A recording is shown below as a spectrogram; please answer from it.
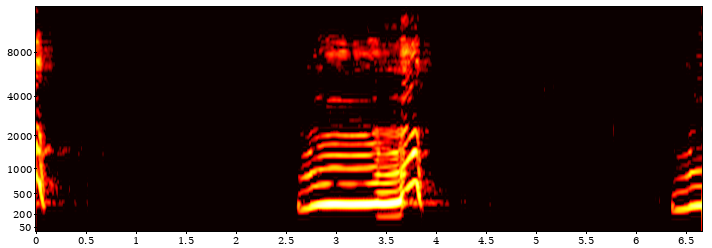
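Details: Single full whoop of a spotted hyena at night in the African bush, a call that carries long distances to reach clan members; a level moan about a second long that swings sharply upward, with fragments of other whoops at the edges.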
